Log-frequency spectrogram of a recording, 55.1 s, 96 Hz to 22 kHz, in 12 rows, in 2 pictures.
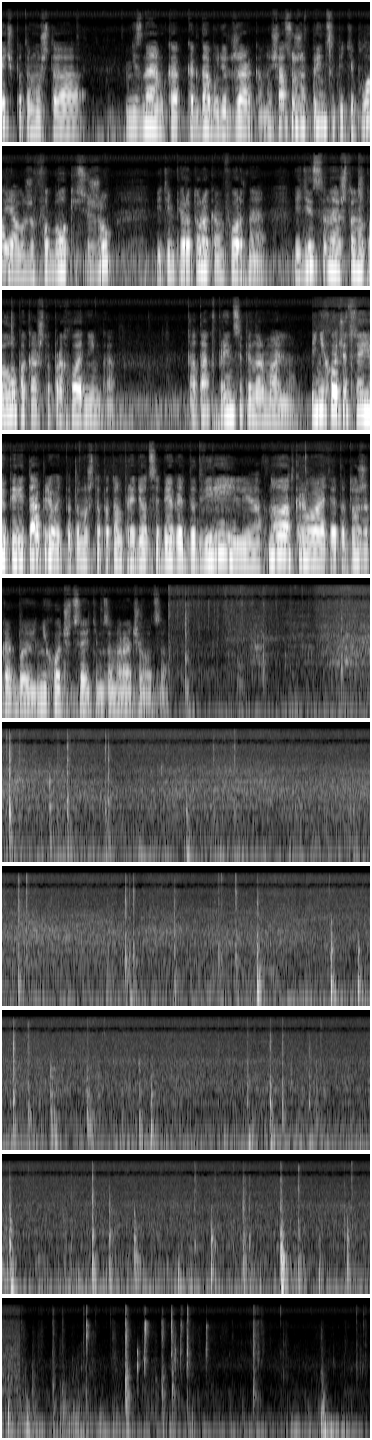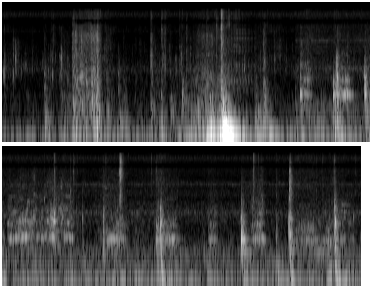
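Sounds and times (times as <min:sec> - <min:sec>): food sizzling in a frying pan: 0:20.4 - 0:41.7, 0:49.7 - 0:55.0
liquid pouring into pan: 0:20.5 - 0:41.2
wooden spatula scraping a pan: 0:20.6 - 0:41.6, 0:49.7 - 0:55.0.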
